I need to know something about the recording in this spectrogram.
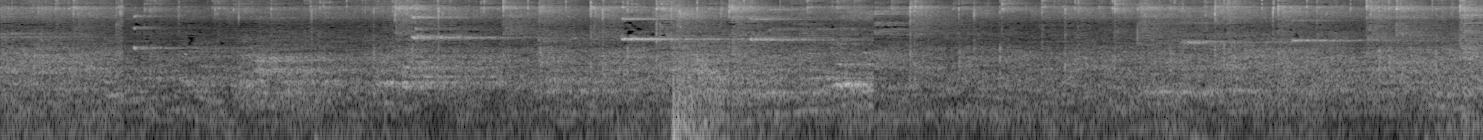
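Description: A table tennis ball clicks rapidly back and forth off paddles and a table in an echoing hall.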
